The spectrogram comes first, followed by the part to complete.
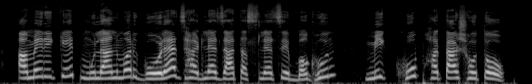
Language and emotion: Marathi, angry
